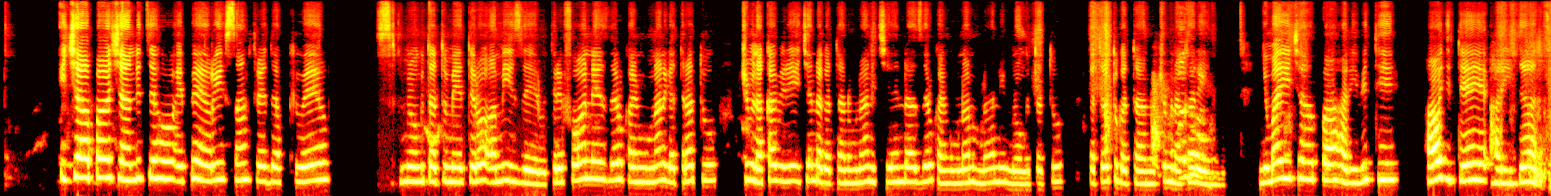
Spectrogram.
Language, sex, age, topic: Kinyarwanda, female, 18-24, government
